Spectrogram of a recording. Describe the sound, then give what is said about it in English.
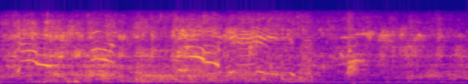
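A toilet flushes with a loud, steady rush of water lasting several seconds while voices murmur over the gushing noise. “Oh, you were flushing, too. Oh. It's the super toilet exploding.”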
